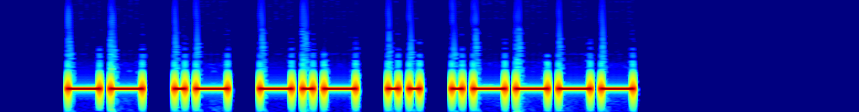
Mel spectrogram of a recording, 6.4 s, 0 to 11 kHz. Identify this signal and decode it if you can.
Morse code, heard as a keyed tone, about 15 wpm, 700 Hz. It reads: MAKI1
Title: Code Groups - 5 Letter:Numbers - 15wpm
